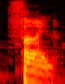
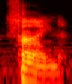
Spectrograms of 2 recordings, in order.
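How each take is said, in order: The two takes are said the same way.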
